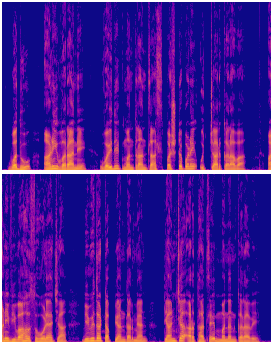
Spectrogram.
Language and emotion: Marathi, neutral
